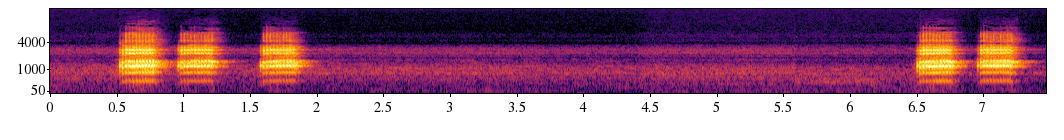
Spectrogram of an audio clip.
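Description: A common raven gives harsh, hoarse caws: a quick series of three, then a pause of several seconds before two more, over a faint background hum.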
